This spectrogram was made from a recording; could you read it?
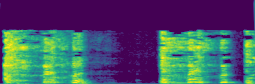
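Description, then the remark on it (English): A short burst of deliberate, harsh coughing: two clusters of three or four hacking coughs separated by a brief pause, loud with no talking. “Just go ahead and get a good cough out.”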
